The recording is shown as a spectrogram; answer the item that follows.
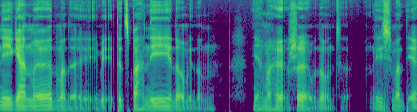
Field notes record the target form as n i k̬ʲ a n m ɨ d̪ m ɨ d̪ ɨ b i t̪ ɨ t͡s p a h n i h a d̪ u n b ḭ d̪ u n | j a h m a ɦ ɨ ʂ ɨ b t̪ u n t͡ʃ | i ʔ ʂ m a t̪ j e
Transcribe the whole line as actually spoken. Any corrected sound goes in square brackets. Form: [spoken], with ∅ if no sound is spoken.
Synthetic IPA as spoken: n i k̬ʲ a n m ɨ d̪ m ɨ d̪ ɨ b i t̪ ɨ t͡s p a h n i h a d̪ u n b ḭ d̪ u n | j a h m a ɦ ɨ ʂ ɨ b [d̪] u n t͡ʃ | i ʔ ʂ m a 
